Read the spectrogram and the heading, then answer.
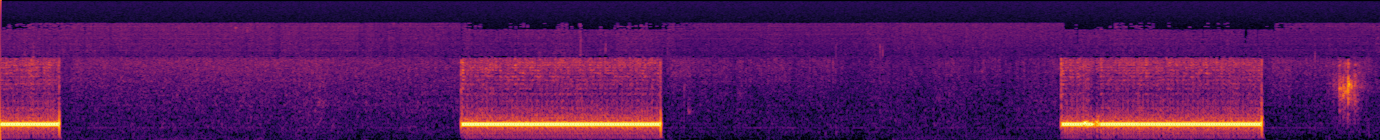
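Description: Ringing of a telephone on an unanswered call: three long, steady ringback tones of equal pitch separated by long silences, the first one cut short.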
